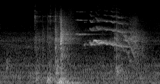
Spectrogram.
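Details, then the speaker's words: Interior door swinging: soft bump, then a thin high squeak sliding slightly downward from a dry hinge, fixed by oiling the hinges with 3-in-1 oil. "that squeak on every door in your home just coming from your hinges right here"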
